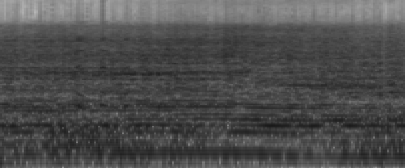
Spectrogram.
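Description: A tricycle's motor engine revs loudly and steadily up close, a continuous buzzing drone with no pauses for the whole short stretch.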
